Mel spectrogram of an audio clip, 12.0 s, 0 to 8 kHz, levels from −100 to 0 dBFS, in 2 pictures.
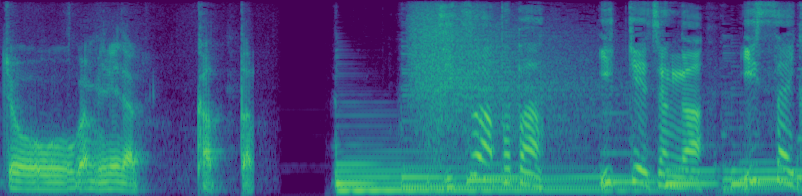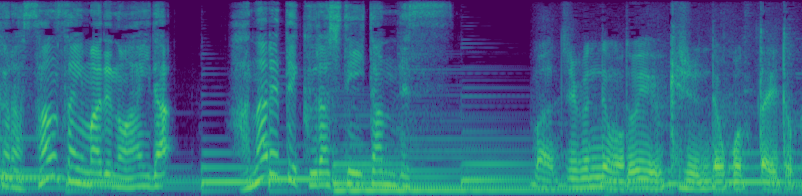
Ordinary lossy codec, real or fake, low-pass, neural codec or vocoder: none; real; none; none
